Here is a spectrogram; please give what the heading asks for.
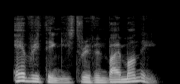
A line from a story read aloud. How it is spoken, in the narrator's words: she said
